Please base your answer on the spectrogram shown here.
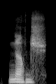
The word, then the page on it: nudge: American English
